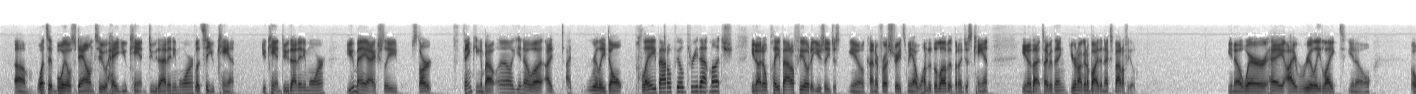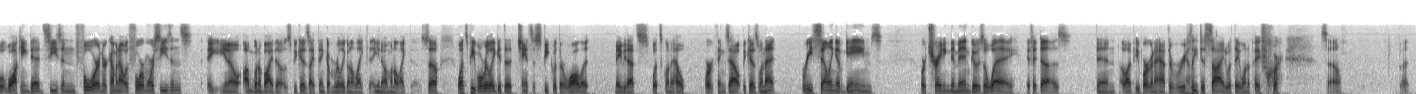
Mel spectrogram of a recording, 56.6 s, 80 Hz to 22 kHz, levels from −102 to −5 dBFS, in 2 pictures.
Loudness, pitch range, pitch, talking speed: -24 LUFS, 105-125 Hz, 115 Hz, 190 wpm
